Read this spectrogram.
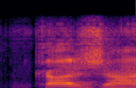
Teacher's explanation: Então cajá é uma oxítona. A sílaba mais forte é a última sílaba.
